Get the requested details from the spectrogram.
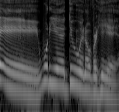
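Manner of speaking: put-on New York accent, drawn-out hey. Asked what a new york accent sounds like, demonstrating it: new york accent. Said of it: "What does a New York accent sound like to you?".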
